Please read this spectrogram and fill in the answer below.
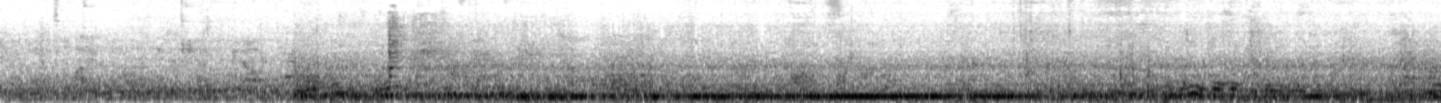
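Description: Airport terminal background noise with indistinct voices. About three seconds in, it steps up louder and a steady low drone sets in and holds.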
